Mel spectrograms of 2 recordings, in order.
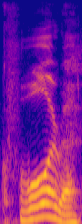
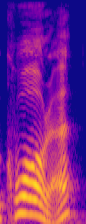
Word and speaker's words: Quora: oh yeah so i i've always been pronounced it quora like corn the quorn yeah well quora yeah i got asked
